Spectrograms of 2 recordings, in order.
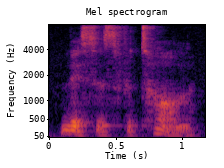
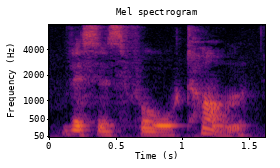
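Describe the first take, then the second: First: The word 'for' has a weak schwa vowel. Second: The word 'for' has a full, strong vowel. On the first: The speaker calls it right. "we say this is for Tom" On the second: The speaker calls it wrong. "We don't say this is for Tom"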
